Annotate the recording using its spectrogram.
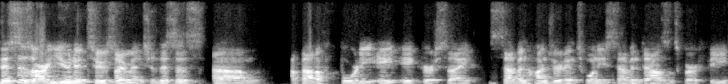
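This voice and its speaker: A man speaks at a medium pitch with hardly any pauses. His tone is bright and sharp. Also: ordinary pitch variation, moderate pace. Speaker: real estate developer presenter. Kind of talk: project update presentation. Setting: virtual meeting. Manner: halting, many fillers.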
